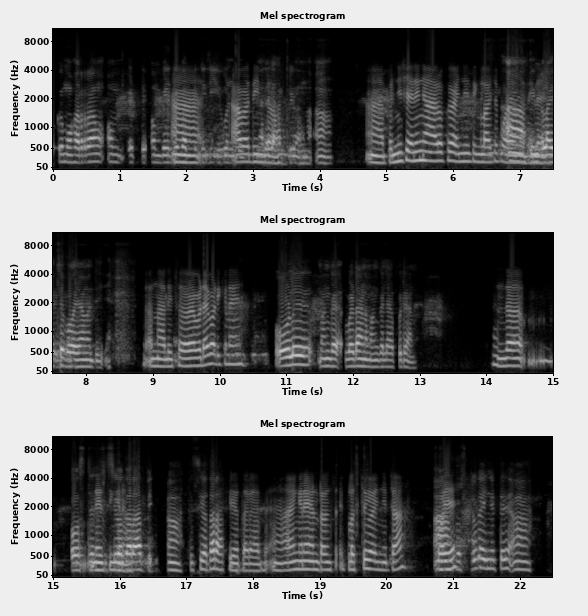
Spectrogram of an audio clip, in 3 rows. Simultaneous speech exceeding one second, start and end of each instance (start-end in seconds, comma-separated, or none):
none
